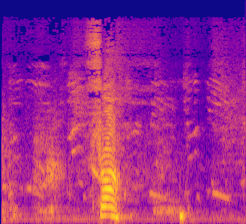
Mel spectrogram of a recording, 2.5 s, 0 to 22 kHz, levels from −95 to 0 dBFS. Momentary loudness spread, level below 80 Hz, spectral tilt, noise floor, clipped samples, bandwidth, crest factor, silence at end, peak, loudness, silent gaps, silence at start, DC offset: 21 LU; -44 dBFS; -5 dB/octave; -32 dBFS; under 0.1%; 16 kHz; 16 dB; 0 s; 0 dBFS; -14 LUFS; none; 0.05 s; under 0.1%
